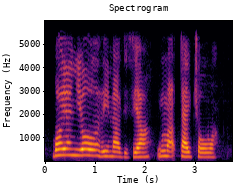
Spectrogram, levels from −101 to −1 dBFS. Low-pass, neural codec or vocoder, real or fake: 5.4 kHz; codec, 44.1 kHz, 2.6 kbps, SNAC; fake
